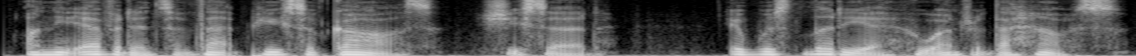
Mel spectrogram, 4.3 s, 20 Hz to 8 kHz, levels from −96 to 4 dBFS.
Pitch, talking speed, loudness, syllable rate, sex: 105 Hz, 240 wpm, -18 LUFS, 7.4 syllables/s, male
